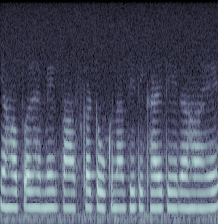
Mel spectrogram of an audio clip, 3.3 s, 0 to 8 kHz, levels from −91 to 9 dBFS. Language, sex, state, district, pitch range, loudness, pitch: Hindi, female, Chhattisgarh, Korba, 215-220 Hz, -14 LUFS, 220 Hz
